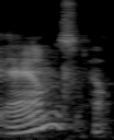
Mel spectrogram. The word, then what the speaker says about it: alms: charitable giving are alms which i think in britain they mostly say ams arms arms they pronounce the s lesson than i do uh to consider not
